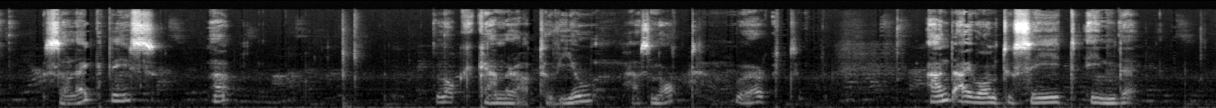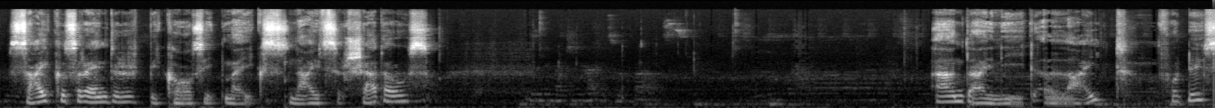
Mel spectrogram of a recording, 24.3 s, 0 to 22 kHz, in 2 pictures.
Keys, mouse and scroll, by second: 0.0 click, 0.9-1.3 scroll up 1, 1.5 scroll down 1, 3.4 q, 4.4 click, 6.3-7.2 scroll up 1, 7.8-8.1 scroll down 1, 8.1-8.5 scroll up 1, 8.5-10.3 scroll down 1, 10.3 click, 15.3 click, 17.6 middle click, 20.3 scroll down 1, 20.5 scroll up 1, 22.5 click.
